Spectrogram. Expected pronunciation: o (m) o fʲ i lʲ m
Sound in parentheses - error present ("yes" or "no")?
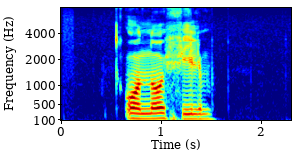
yes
